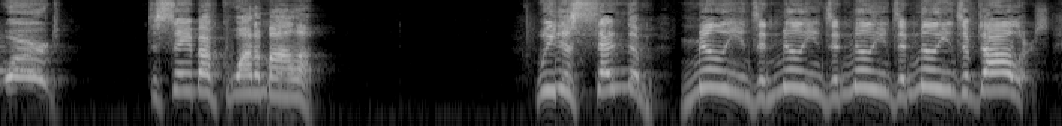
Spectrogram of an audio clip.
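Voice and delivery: loud, heated rant, pitch way up; fired-up radio yelling. Real, not acted. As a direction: shout it at the listeners. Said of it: "[name], you're yelling".

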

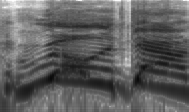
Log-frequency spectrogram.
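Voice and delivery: high, loud barked command; angry cop order. Retold or imitated. Cop at [name]'s car window, high angry order. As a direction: demand it through the window. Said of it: "And he goes".

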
